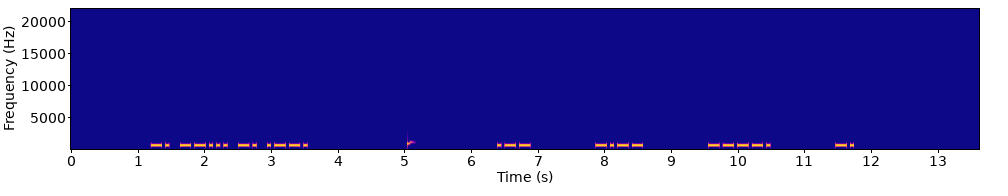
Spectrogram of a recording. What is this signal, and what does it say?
Morse code, heard as a keyed tone, about 22 wpm, spaced as for 11 wpm, 700 Hz. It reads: N7NP WY9N
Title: USA Call Signs - 4 Characters - 6x Character Spacing - 22wpm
